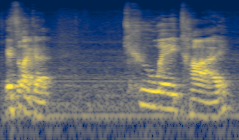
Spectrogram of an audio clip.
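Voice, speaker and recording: A man's voice: on the high side, animated, extremely slow, sharp tone, a little hiss or hum. A stand-up comedian with a slightly raised voice, telling loose and profane anecdotes. He sits back from the microphone in a reverberant room, so every word carries some echo. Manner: profane, rambling, laughing storyteller. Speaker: stand-up comic guest. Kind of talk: casual podcast storytelling. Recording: roomy sound from a distance.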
